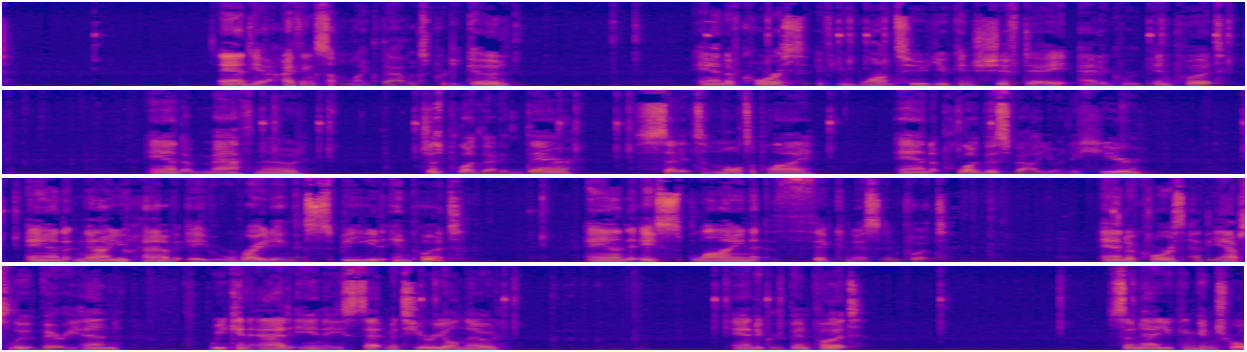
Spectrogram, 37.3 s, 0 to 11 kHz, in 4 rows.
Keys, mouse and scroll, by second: 1.5-1.9 scroll down 2, 8.5 shift+a, 11.2 shift+a, 12.3 g, 14.3-16.4 drag, 17.6 n, 22.0 e, 22.6 ctrl+z, 25.9 s, 26.5 scroll up 1, 26.8 click, 27.4-27.9 scroll up 9, 27.9 shift+a, 28.7 s, 32.1 shift+a, 34.1 middle click, 34.9 drag, 36.2 click.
